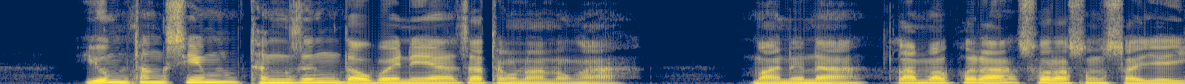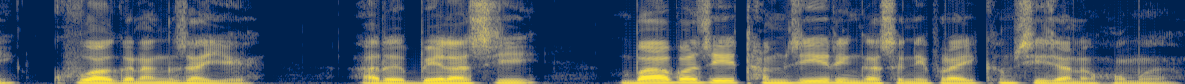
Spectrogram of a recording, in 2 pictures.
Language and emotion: Bodo, neutral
